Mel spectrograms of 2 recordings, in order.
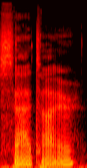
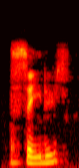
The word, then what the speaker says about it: seder: they're like playing together i always pronounced it satire seders yeah until i was older and i was like oh it's seder well you understand where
